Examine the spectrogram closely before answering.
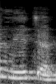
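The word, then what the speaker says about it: nature: का हो जाएगा ए यहां पे टी को हम च प्रोनाउंस करेंगे और यहां पे यू आर ई एक साथ आया है तो इसको हम प्रोनाउंस करेंगे अर ये हो जाएगा नेचर नेचर मींस होता है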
